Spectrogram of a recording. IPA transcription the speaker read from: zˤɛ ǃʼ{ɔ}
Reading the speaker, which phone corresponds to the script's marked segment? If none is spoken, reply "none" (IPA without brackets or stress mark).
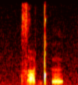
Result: ə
